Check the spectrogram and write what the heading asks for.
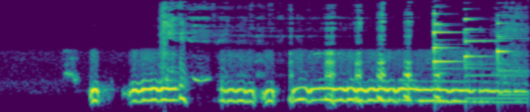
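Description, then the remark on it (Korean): A third-year student's voice mimics a pigeon's cooing as an encore, with a run of low, throaty, wavering coos, starting in short bursts and then sliding into a long sustained warble, fairly loud. “자, 비둘기 앵콜로 한번 들을게요. 비둘기, 비둘기, 큐!”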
